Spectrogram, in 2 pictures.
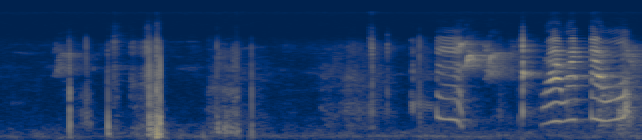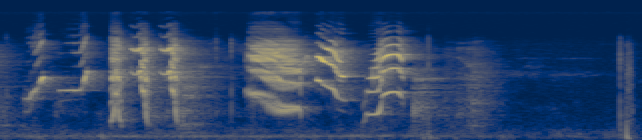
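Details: A pet rose-ringed parakeet imitating words such as "mummy" indoors, with scattered clicks, then a burst of nasal, harmonic speech-like syllables and squawks in the second half.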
